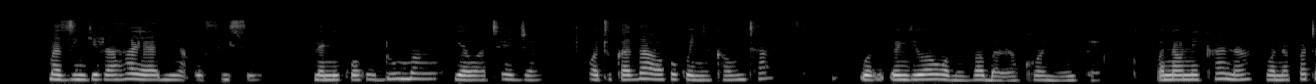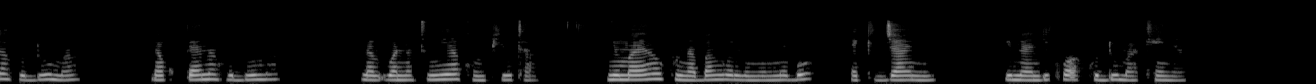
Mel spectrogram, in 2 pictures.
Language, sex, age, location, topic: Swahili, female, 18-24, Nakuru, government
